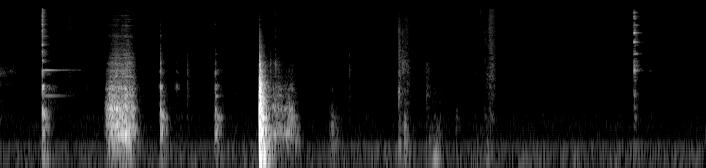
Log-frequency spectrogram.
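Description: A metal spoon clinking and scraping on a ceramic plate of ice cream, in a few separate clicks: one near the start rings briefly, a louder knock comes about four seconds in, and a sharp ringing clink comes near the end.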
